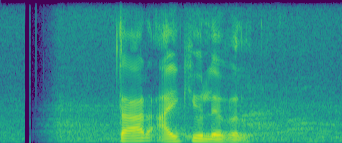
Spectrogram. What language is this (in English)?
Bangla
